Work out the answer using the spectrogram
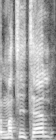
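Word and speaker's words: Mathys Tel: Han heter då alltså M-A-T-H-Y-S och så i efternamn T-E-L. Det gör att min franska vill liksom uttala det Matti Tell. Alltså jag tror inte, fransman. – Jag tror inte man uttalar det Mathis direkt. – Okay. – Men så att Matti Tell tror jag är det korrekta franska uttalet på den här 17-åriga anfallaren.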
